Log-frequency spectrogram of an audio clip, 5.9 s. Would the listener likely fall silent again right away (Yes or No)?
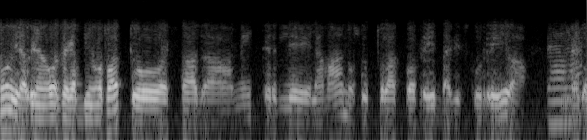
Yes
